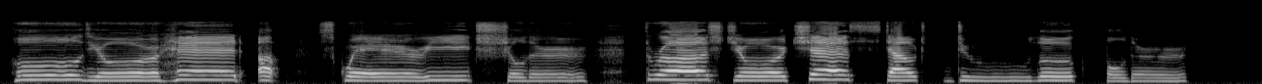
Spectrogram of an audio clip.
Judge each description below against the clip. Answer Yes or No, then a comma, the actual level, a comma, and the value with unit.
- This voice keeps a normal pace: No, slow, 65 wpm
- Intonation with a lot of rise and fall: No, average, 3.5 semitones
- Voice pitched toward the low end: No, medium, 185 Hz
